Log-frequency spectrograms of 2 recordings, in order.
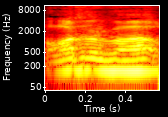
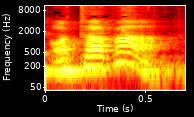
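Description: First: It is said with an English pronunciation. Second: It is said with a German pronunciation.

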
